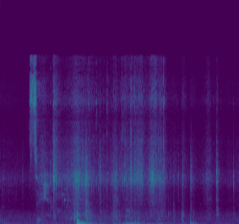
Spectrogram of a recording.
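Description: A second young woman answers briefly, close by.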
